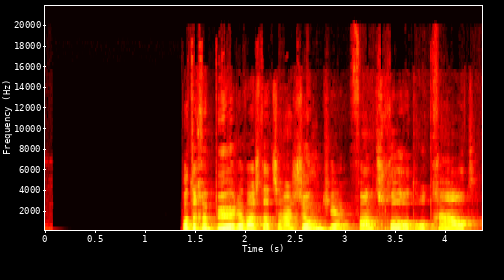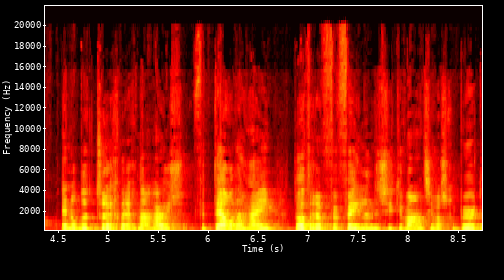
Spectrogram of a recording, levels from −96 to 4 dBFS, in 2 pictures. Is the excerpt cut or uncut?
uncut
